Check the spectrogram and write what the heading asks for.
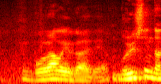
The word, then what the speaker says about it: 물신다: 뭐라고 읽어야 돼요? 물신다.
